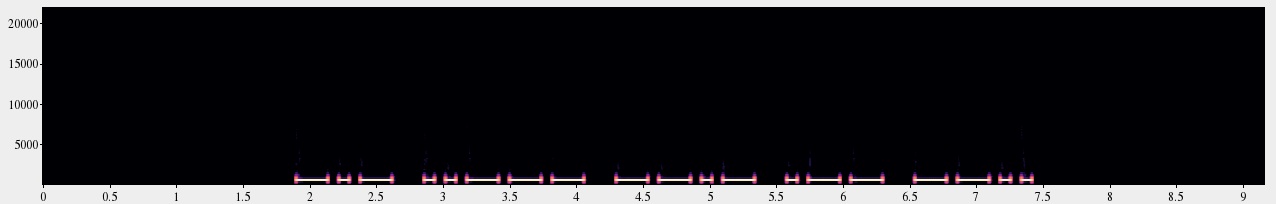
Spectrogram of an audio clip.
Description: Morse code, heard as a keyed tone, about 15 wpm, 700 Hz. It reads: K2QWZ
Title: USA Call Signs - 5 Characters - Repeated 2x - 15wpm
